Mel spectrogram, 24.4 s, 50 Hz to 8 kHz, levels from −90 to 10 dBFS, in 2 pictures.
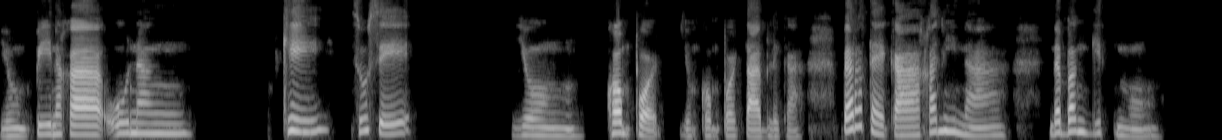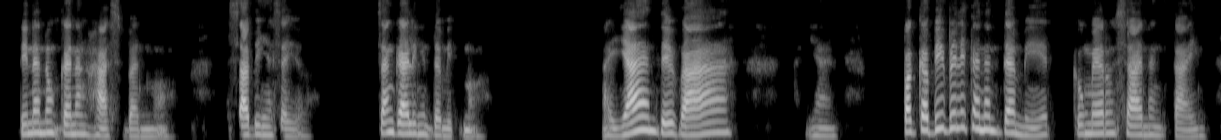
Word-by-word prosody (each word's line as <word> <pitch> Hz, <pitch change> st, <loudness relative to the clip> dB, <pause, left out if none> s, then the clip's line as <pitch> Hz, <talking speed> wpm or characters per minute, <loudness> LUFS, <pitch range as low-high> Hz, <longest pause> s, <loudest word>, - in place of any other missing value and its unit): Yung 155 Hz, 0 st, -4 dB
pinakaunang 205 Hz, +2 st, +3 dB, 0.9 s
key, 260 Hz, +2 st, +1 dB, 0.2 s
susi. 220 Hz, -3 st, -2 dB, 1.0 s
Yung 160 Hz, -2 st, -5 dB, 0.3 s
comfort, 220 Hz, -10 st, +4 dB, 0.2 s
yung 150 Hz, -3 st, -14 dB
komportable 150 Hz, -2 st, -3 dB
ka. 135 Hz, +1 st, -12 dB, 0.4 s
Pero 290 Hz, +7 st, +4 dB
teka 175 Hz, -, +2 dB
kanina 180 Hz, -9 st, -2 dB, 0.4 s
nabanggit 225 Hz, -1 st, 0 dB
mo, 150 Hz, -2 st, -9 dB, 0.8 s
tinanong 225 Hz, +2 st, 0 dB
ka 200 Hz, -, +3 dB
ng 200 Hz, -1 st, -3 dB
husband 155 Hz, -2 st, -4 dB
mo 145 Hz, -, -10 dB, 0.7 s
sabi 185 Hz, +1 st, +2 dB
niya 175 Hz, -1 st, -7 dB
sa'yo 155 Hz, -1 st, -9 dB, 0.7 s
"saan 225 Hz, +2 st, +2 dB
galing 205 Hz, -2 st, +3 dB
'yong 165 Hz, -, -14 dB
damit 155 Hz, -3 st, -6 dB
mo?" 275 Hz, -, -6 dB, 1.3 s
Ayan 225 Hz, -, +5 dB
'di 215 Hz, -1 st, +2 dB
ba? 205 Hz, +5 st, +3 dB, 0.8 s
Yan 160 Hz, -1 st, -12 dB, 0.7 s
pag 240 Hz, -, +6 dB
ka 275 Hz, +5 st, +4 dB
bibili 310 Hz, +2 st, 0 dB
ka 315 Hz, -, +1 dB
ng 280 Hz, -4 st, +2 dB
damit 185 Hz, -6 st, -1 dB, 0.2 s
kung 195 Hz, +1 st, -5 dB
meron 210 Hz, +1 st, -1 dB
sanang 180 Hz, -3 st, -2 dB
time 150 Hz, +1 st, -7 dB
195 Hz, 100 wpm, -22 LUFS, 160-225 Hz, 1.3 s, pag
